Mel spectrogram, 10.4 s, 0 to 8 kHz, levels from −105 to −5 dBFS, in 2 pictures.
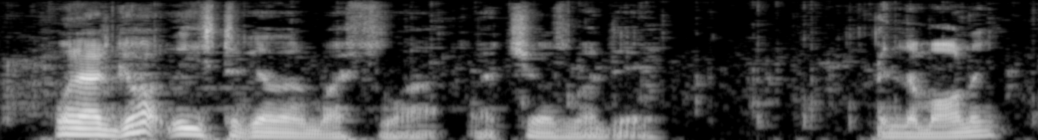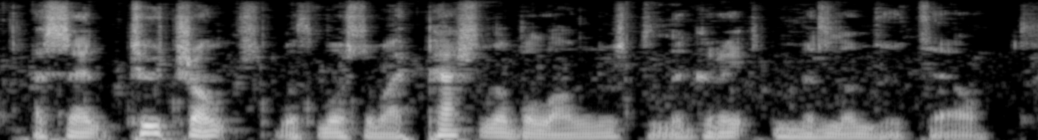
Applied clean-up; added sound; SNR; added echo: classical method Wiener filter.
